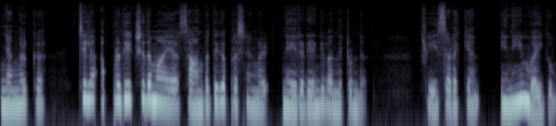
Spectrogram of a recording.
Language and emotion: Malayalam, sad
